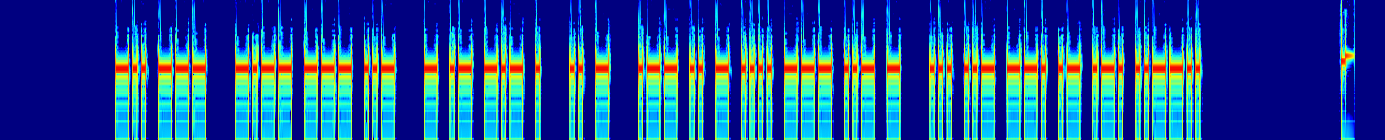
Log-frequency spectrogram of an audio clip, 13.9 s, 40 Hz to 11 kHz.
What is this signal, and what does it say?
Morse code, heard as a keyed tone, about 28 wpm, 700 Hz. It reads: DO YOU TAKE IT WITHOUT SUGAR?
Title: Sentences from Top 1200 Words 28wpm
